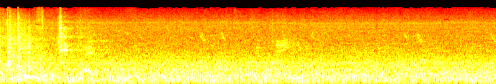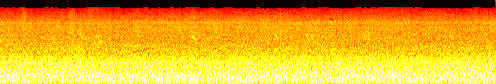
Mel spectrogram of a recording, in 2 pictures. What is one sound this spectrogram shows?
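Tennis rackets strike a ball back and forth.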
